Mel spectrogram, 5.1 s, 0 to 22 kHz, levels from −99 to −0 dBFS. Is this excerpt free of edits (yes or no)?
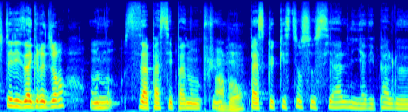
yes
